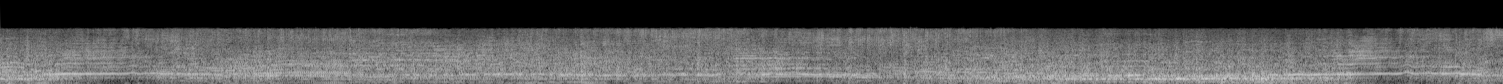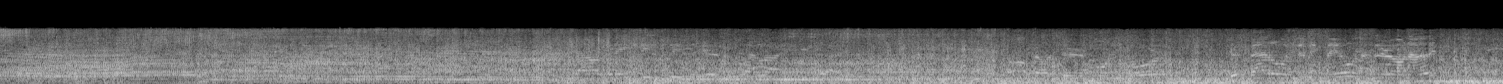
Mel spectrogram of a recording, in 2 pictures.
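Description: Late model stock cars' V8 engines running laps on a short oval, a loud continuous engine sound whose pitch rises and falls again and again as cars sweep past.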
